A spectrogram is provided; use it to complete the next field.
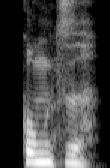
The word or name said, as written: gong1 zi1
